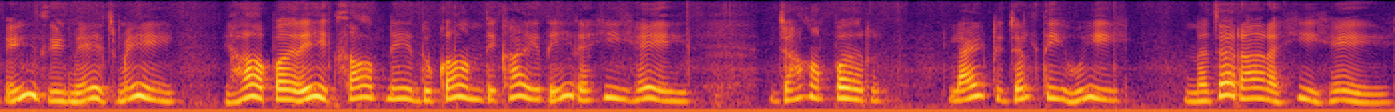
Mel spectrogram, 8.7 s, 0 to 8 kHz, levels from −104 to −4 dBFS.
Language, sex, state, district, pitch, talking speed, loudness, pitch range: Hindi, female, Rajasthan, Jaipur, 240 Hz, 145 wpm, -20 LUFS, 210-270 Hz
